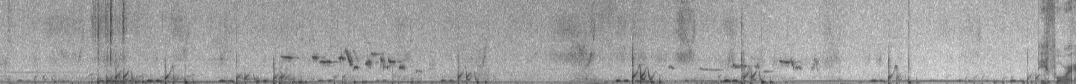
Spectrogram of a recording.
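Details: Pre-dawn lek of Greater Sage-Grouse, with males sparring over patches of dance-floor territory; repeated low popping, gulping notes and soft coos in rhythmic bursts, with a few faint high whistled chirps.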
